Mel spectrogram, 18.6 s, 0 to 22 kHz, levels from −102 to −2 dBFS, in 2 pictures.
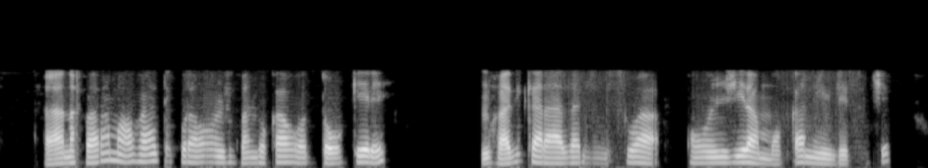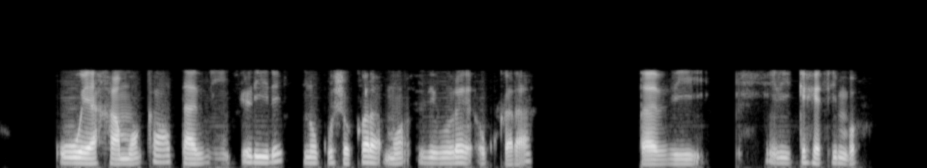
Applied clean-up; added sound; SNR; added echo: neural separator model SepFormer WHAM!.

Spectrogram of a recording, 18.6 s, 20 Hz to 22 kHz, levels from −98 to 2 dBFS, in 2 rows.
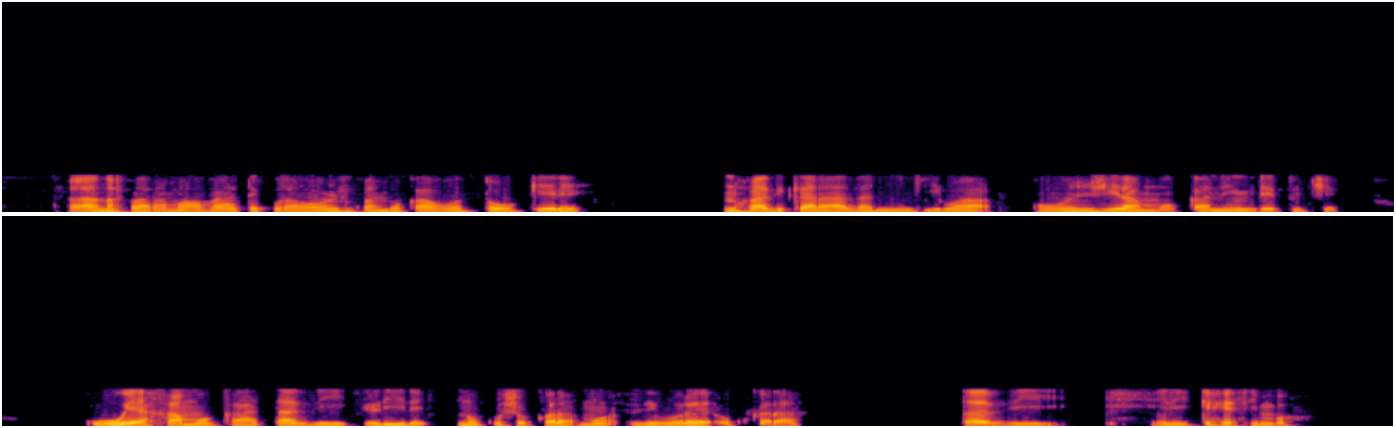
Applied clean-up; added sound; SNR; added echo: none; none; none; none.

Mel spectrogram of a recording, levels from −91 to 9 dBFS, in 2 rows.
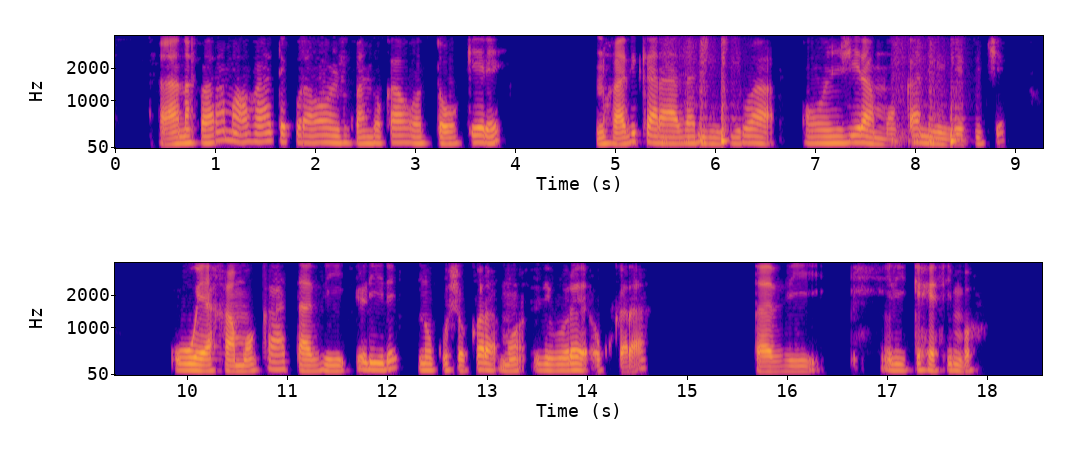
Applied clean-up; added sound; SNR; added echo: neural mask model RNNoise.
